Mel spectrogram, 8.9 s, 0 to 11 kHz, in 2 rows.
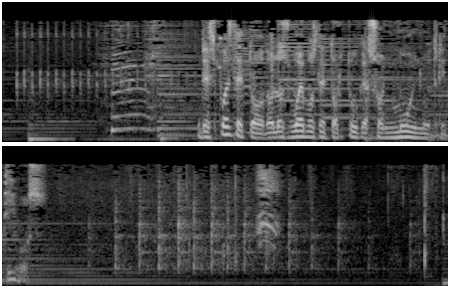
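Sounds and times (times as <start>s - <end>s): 
speech: 2.0s - 5.1s
hungry crow cawing by a roadside embankment: 6.8s - 7.4s.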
